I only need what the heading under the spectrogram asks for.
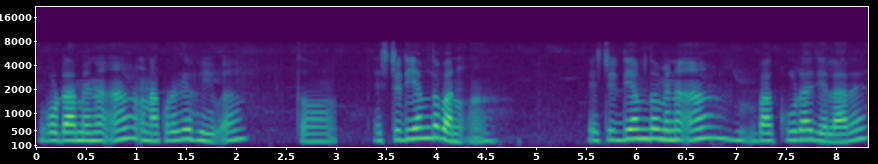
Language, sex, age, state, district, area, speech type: Santali, female, 30-45, West Bengal, Bankura, rural, spontaneous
